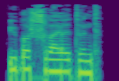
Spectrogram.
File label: "überschreitend", German; adjectives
